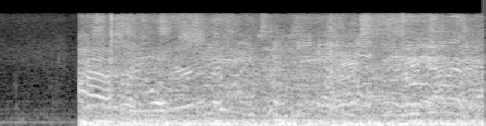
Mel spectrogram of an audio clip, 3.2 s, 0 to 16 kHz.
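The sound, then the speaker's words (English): A steady wash of crowd chatter on Court Street at almost 11 p.m. on a Saturday as people head to the bars, many overlapping voices blending into a continuous loud murmur with no single speaker standing out, starting abruptly after a brief silence. “It's almost 11 p.m. on Saturday, and many people are headed to the bars.”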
